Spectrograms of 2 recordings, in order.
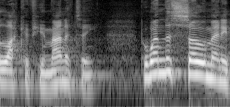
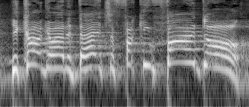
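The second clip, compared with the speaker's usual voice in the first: high, mock-furious bouncer yelling through a laugh; laughing while imitating an irate bouncer; angry bouncer; 13 semitones higher than usual. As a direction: ham up the outraged doorman.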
